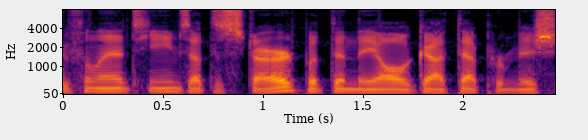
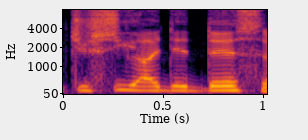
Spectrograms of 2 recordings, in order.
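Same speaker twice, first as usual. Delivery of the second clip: higher-pitched imitation of an eager kid; imitated eager kid; 7 semitones higher, 3 dB louder than usual. Kid showing coach a move, imitated eagerness. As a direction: mimic a kid seeking approval. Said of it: "they'll come up to me and be like".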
